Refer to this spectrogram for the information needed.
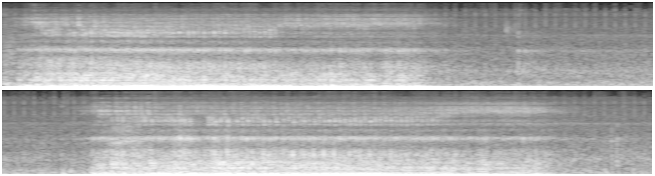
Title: This dude snore like a bike slowing down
